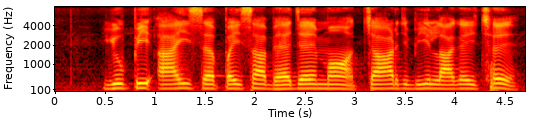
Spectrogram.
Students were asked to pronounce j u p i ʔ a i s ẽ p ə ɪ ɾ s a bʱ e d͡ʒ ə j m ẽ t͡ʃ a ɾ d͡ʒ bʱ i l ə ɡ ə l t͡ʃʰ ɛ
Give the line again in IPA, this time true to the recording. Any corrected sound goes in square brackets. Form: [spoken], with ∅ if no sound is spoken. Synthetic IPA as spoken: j u p i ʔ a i s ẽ p ə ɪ [∅] s a bʱ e d͡ʒ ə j m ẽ t͡ʃ a ɾ d͡ʒ bʱ i l [a] ɡ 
